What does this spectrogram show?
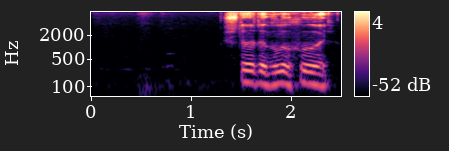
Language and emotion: Russian, neutral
